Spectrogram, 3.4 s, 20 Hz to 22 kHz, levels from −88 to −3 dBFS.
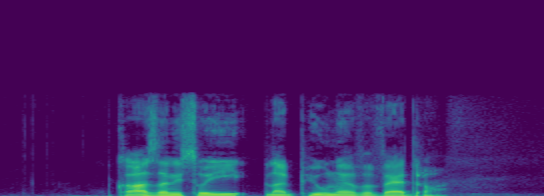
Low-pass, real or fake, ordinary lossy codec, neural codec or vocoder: none; fake; none; codec, 24 kHz, 1 kbps, SNAC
